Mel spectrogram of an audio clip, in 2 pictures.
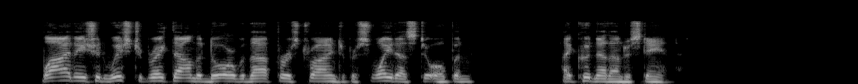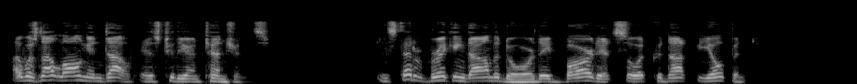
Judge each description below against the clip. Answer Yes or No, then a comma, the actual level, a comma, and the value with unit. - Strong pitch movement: No, average, 4.2 semitones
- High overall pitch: No, medium, 145 Hz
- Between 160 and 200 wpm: Yes, average, 165 wpm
